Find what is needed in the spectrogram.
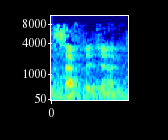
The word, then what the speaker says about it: Septuagint: We talked last week about the Septuagint, or you could pronounce it Septuagint, or various pronunciations.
